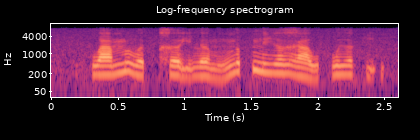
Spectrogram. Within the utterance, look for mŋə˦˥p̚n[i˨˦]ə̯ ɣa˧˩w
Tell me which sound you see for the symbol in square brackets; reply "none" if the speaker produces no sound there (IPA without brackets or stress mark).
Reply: i˧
